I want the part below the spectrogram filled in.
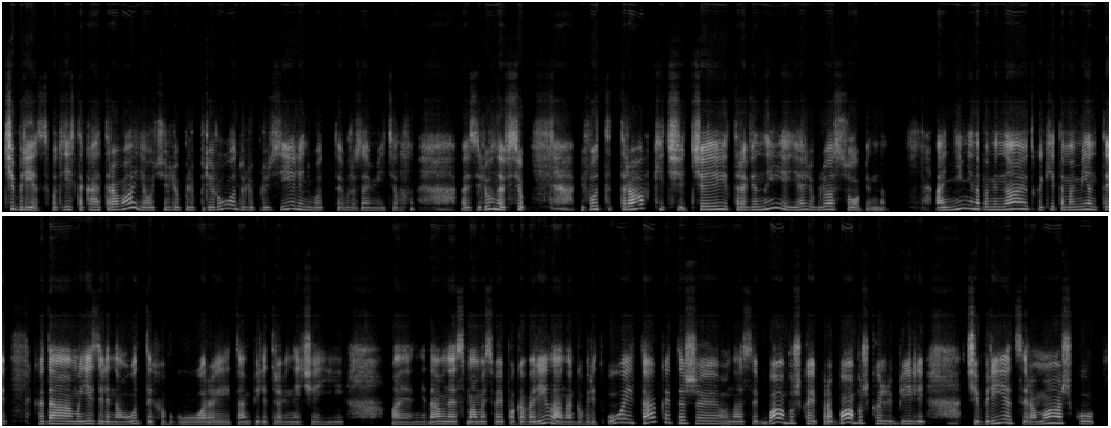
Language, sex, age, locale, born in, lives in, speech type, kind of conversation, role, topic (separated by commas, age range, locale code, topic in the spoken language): Russian, female, 45-49, ru-RU, Ukraine, Spain, conversation, podcast, guest, Какое простое блюдо ты обычно готовишь, когда хочешь успокоиться?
